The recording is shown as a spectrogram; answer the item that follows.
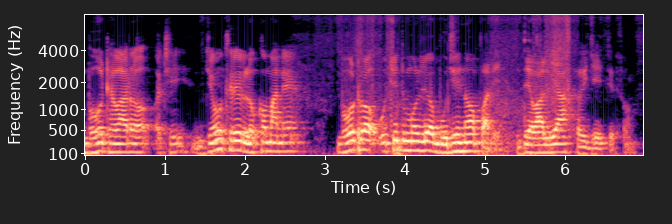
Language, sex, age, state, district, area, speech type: Odia, male, 18-30, Odisha, Bargarh, rural, spontaneous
